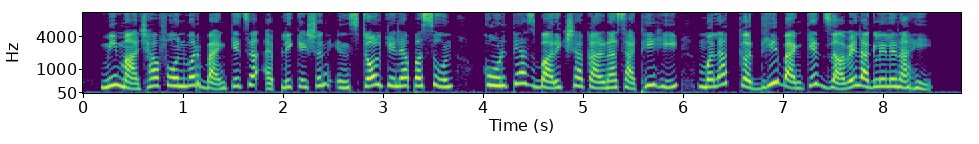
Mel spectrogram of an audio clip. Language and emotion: Marathi, happy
